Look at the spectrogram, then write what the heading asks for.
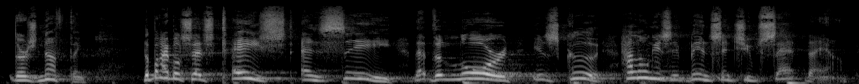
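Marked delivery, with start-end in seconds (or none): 2.1-6.1 slow, savoured scripture line; slow scripture quote. Acted. Preacher quoting the Bible slowly to the church. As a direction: draw out each word of the verse.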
